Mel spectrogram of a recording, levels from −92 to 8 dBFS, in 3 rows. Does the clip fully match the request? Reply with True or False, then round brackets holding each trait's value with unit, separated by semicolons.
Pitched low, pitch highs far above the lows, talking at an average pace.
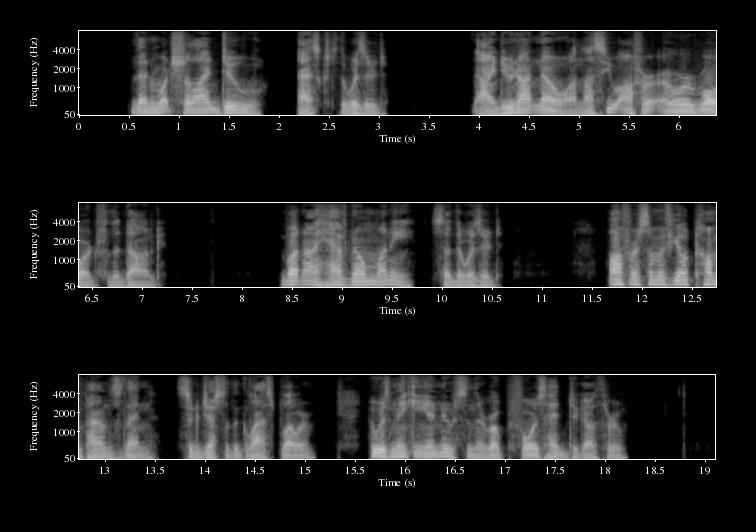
True (100 Hz; 5.7 semitones; 165 wpm)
